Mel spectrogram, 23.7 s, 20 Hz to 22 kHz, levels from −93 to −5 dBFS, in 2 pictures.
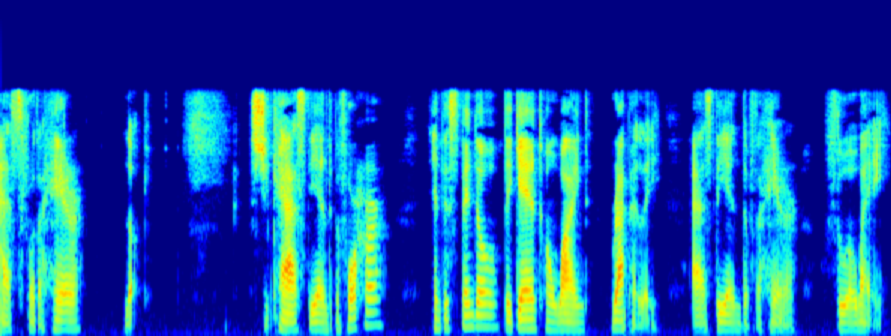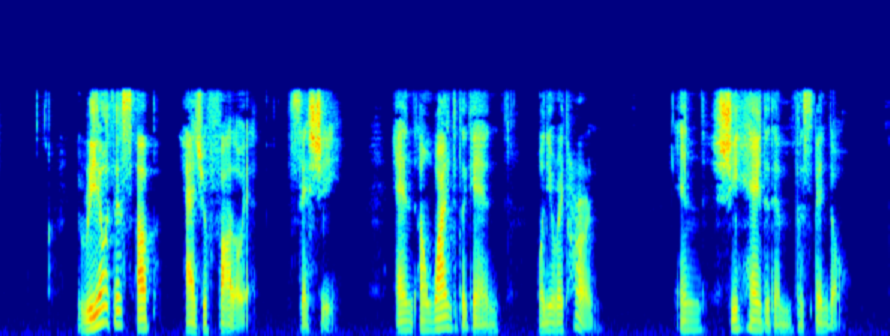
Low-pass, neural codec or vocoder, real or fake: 7.2 kHz; none; real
